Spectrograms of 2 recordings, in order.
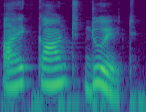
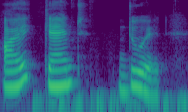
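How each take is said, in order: First: Can't has a long, open 'ah' vowel. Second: Can't has a flat, front 'a' vowel. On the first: "British English में कांट कहा जाता है" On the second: "American English में हम can not की short form को कैंट कहते हैं"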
